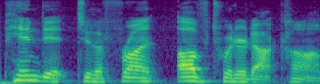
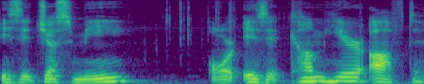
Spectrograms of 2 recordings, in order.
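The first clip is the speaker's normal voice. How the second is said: heavily sultry, seductive, charming voice; 4 semitones lower than usual. Reading aloud a pickup line sent in by a listener: sultry Gaijina voice. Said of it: "in my best sultry Gaijina voice".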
